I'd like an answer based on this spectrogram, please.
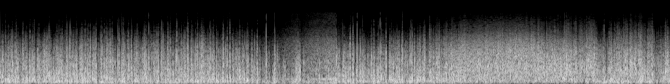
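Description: Motorboat under way at speed on open sea: wind buffeting the microphone over the rush of the hull through the water and the run of the motor, loud and steady with constant rough crackle.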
